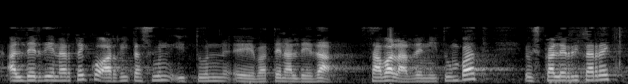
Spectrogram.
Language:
Basque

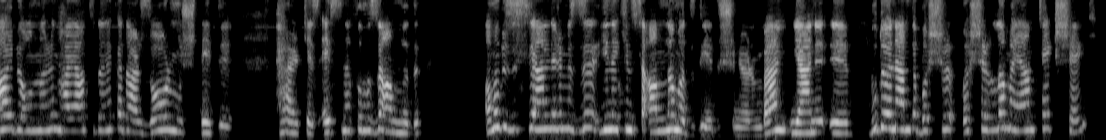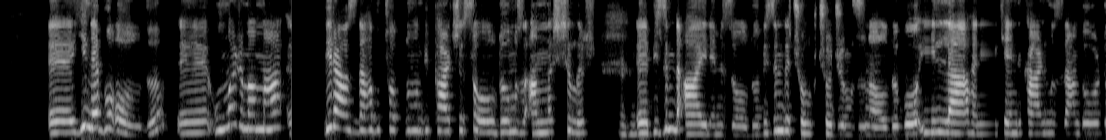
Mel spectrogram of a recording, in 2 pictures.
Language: Turkish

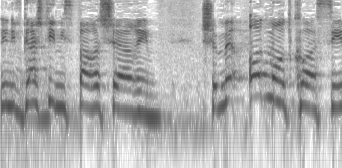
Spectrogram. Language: Hebrew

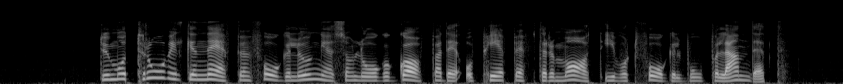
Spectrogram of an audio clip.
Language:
Swedish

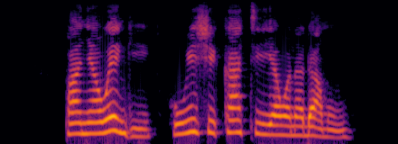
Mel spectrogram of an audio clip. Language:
Swahili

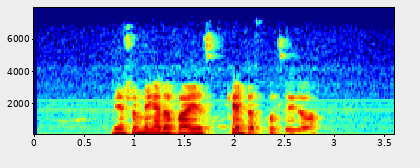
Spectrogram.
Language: German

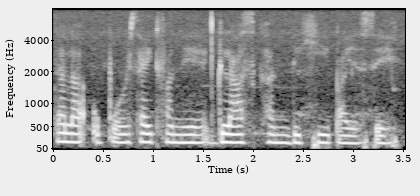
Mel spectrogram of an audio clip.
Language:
Naga Pidgin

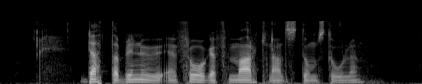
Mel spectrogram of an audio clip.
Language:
Swedish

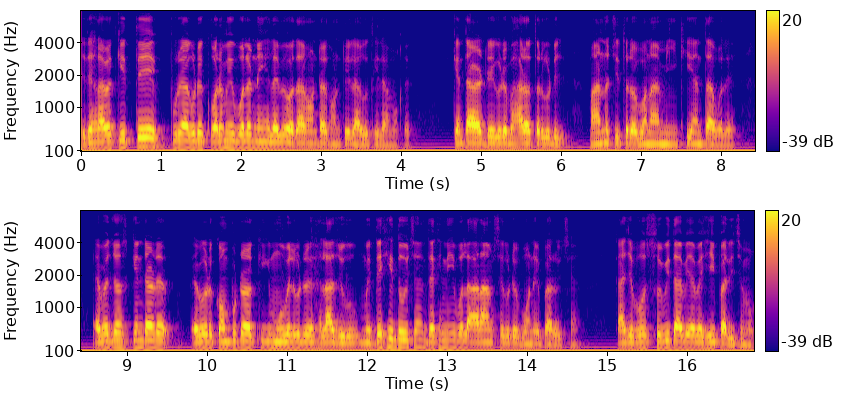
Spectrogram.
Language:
Odia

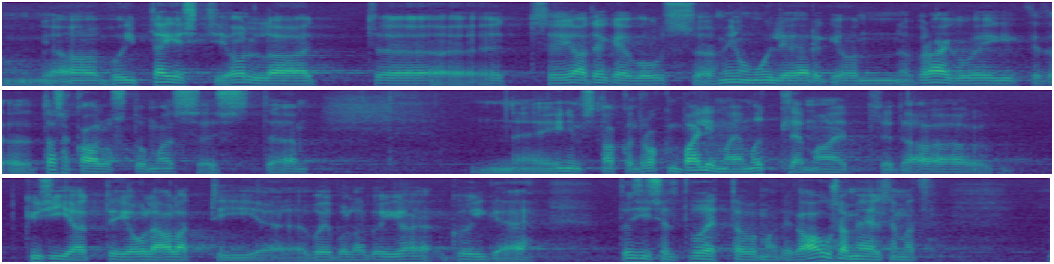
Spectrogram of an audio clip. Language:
Estonian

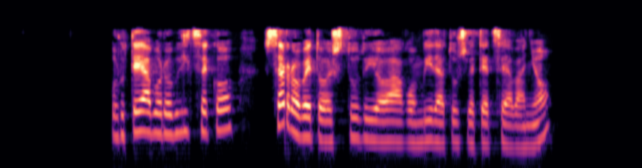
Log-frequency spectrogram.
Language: Basque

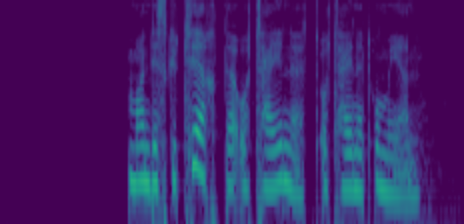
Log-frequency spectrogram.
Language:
Norwegian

